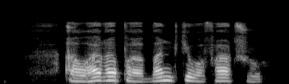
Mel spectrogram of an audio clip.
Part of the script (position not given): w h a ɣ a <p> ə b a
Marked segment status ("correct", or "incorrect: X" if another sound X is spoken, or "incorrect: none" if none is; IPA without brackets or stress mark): correct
